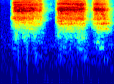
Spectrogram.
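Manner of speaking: loud unvoiced shh sounds; shushing. Retelling the night noise with a loud shush.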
